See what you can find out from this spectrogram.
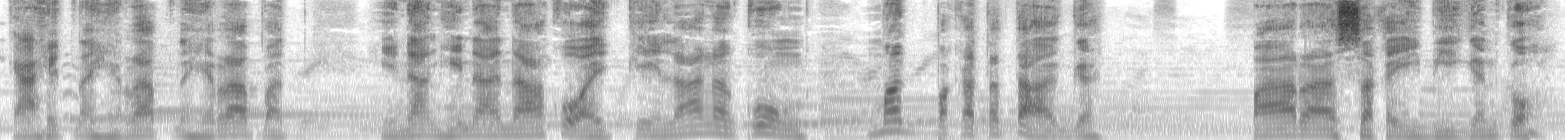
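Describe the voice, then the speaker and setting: A man's voice: medium pitch, normal speed. Man narrating over prominent music. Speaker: radio drama narrator reading a letter. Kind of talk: scripted first-person story narration.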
